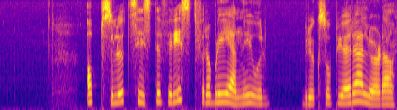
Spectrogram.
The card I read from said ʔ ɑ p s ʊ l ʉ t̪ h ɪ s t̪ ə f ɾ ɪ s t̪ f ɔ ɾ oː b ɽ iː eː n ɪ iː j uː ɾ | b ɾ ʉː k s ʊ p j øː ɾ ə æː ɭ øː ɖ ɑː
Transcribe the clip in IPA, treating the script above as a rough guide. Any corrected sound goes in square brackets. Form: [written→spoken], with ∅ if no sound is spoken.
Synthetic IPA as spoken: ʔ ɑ p s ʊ l ʉ t̪ [h→s] ɪ s t̪ ə f ɾ ɪ s t̪ f ɔ ɾ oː b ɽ iː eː n ɪ iː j uː ɾ | b ɾ ʉː k s ʊ p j øː ɾ ə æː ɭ øː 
